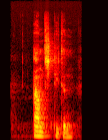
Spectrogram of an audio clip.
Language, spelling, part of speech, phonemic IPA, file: Dutch, aanstieten, verb, /ˈanstitə(n)/, Nl-aanstieten.ogg
- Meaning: inflection of aanstoten: 1. plural dependent-clause past indicative 2. plural dependent-clause past subjunctive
